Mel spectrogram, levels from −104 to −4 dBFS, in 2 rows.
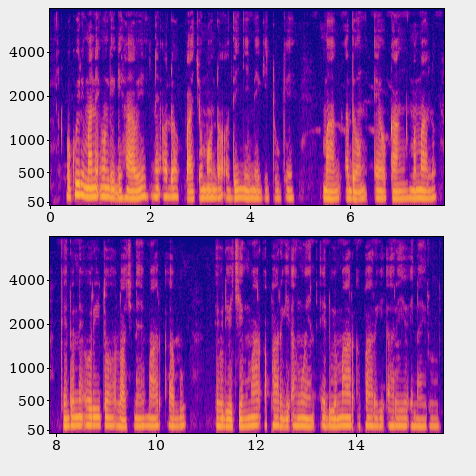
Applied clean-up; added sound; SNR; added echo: none; none; none; none.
